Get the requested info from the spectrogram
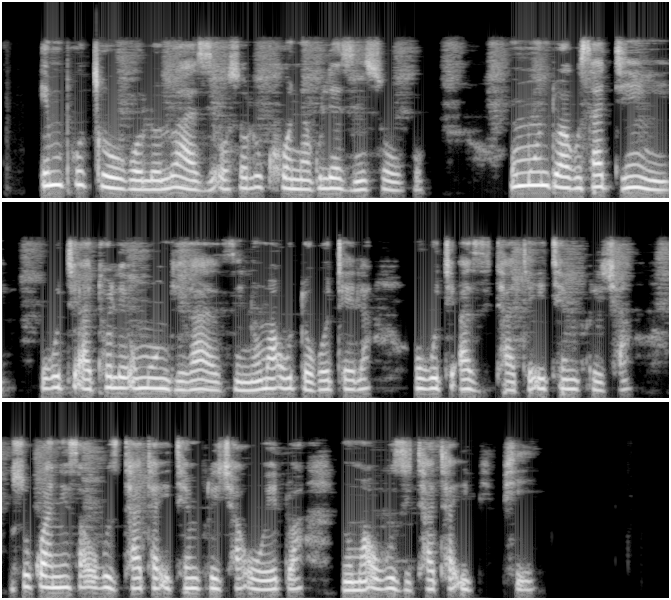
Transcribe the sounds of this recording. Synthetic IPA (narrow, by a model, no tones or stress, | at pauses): im̩pʰuǀuɣɔlɔlwaziʔɔsolukʰɔnaɣulezint͡sʼuːɣu | umuntʼuwaɣusad̥ʱiŋi | uɣutʰiatʰɔlɛumuŋiɣazinɔmaud̥ʱɔɣɔtʼɛla | uɣutʰiʔazitʰatʰɛitʰɛmpʼrit͡ʃʼa | usukʼwanisauɣuzitʰatʰaitʰempʼrit͡ʃʼauwɛd̥ʱʼwanɔmaʔuɣuzitʰatʰaibʱi̥pʰi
